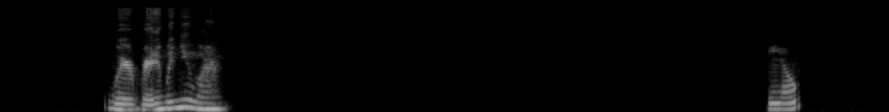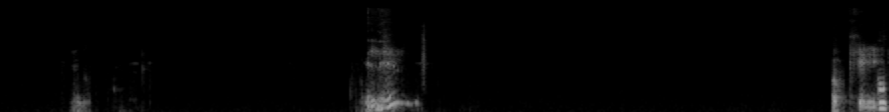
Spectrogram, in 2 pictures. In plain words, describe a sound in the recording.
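A woman speaks briefly through an online call, in short bursts with pauses.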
